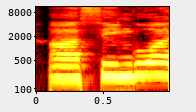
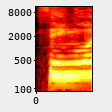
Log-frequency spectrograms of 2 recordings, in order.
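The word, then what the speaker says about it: Tsinghua: है वह यहां पर सिंगुआ जो यूनिवर्सिटी है टी यहां पर साइलेंट है। सिंघुआ यूनिवर्सिटी के अंदर यह रिसर्च हुई है।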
